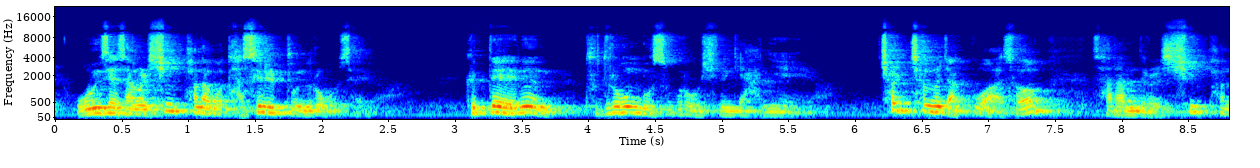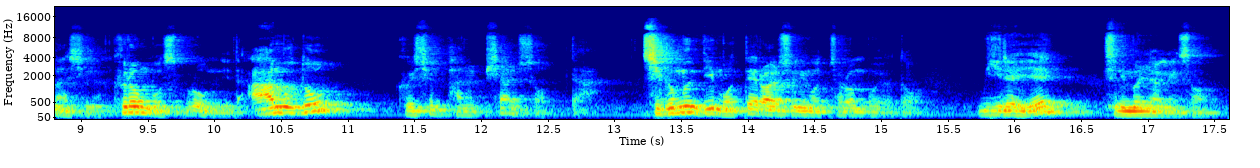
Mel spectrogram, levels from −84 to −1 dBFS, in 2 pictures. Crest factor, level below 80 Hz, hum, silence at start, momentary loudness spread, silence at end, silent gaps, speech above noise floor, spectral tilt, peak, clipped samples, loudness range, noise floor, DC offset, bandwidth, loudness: 20 dB; -66 dBFS; none; 0.2 s; 16 LU; 0.05 s; none; 30 dB; -5.5 dB/octave; -10 dBFS; under 0.1%; 3 LU; -57 dBFS; under 0.1%; 13.5 kHz; -28 LUFS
